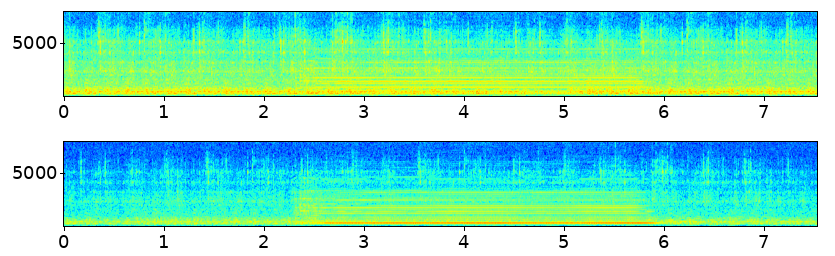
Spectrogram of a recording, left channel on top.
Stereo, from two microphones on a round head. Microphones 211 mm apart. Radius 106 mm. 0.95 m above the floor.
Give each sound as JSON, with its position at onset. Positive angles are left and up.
{"t": 2.3, "sound": "a violin", "side_deg": 0, "distance_m": 1.6}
